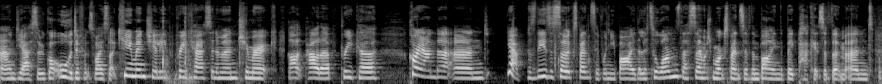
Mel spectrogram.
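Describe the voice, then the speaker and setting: A woman with a British accent, upbeat in tone, fairly quick, medium-pitched, with ordinary pitch variation. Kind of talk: casual vlog talk to camera. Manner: chatty, upbeat.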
